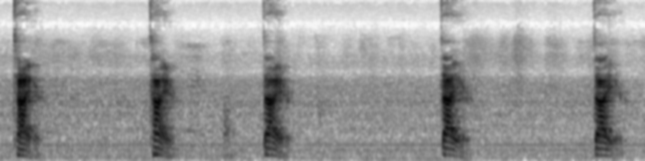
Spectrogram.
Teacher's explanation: No vibration whatsoever, so the sound is voiceless.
